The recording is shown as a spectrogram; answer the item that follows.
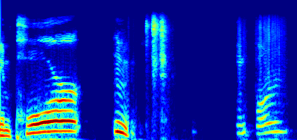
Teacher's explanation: I'm hearing a duh kind of sound in there so you it's imploded so don't release your tongue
